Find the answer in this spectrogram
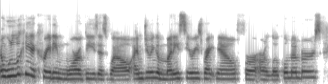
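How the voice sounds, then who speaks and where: Fairly quick speech from a woman in an American accent, fairly high in pitch with ordinary pitch variation. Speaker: business community founder. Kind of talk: online member orientation presentation. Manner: fast; casual, filler-heavy.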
